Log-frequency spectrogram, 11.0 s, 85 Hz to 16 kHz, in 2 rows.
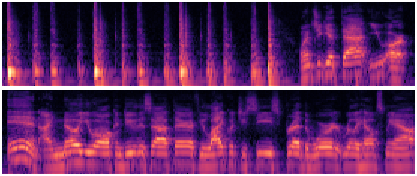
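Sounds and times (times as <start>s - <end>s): acoustic guitar strumming: 0.0s - 3.9s.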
